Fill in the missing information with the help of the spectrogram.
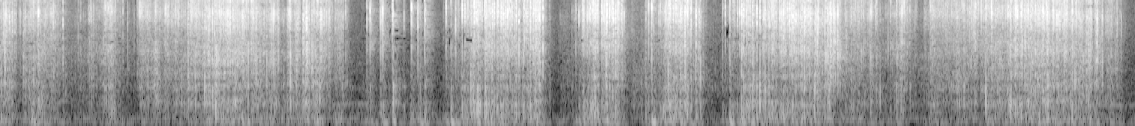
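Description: Long nails scratch rapidly across the beads, sequins and pointed bead fringe on the front of a black beaded fabric purse. Bright, dense rustling and crinkling come in bursts broken by short silent gaps.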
